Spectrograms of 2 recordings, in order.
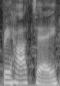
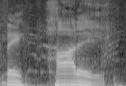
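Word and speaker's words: Behati: You said her name wrong. It's Behate. – Behate. – Behate. – Hot is in there.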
